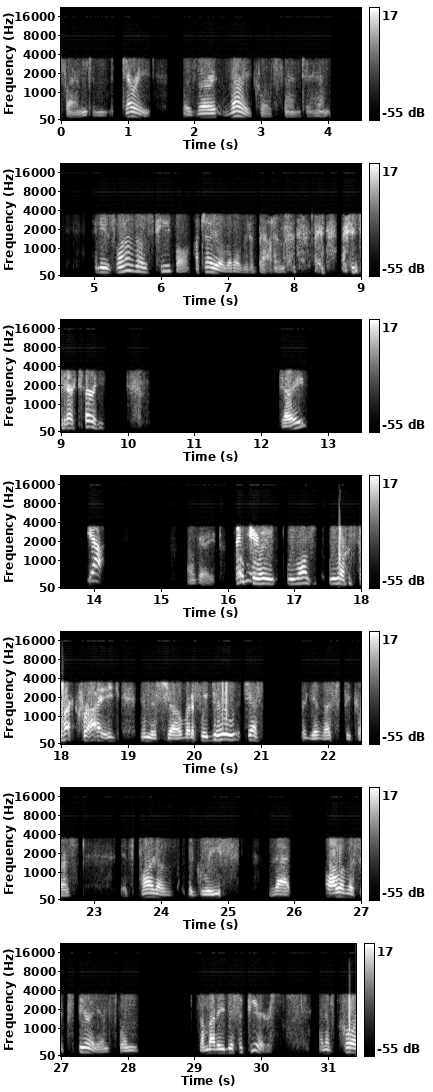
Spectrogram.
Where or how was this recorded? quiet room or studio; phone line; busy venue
phone line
